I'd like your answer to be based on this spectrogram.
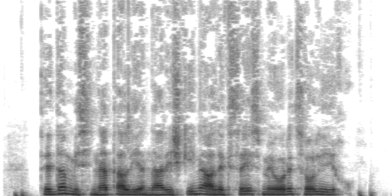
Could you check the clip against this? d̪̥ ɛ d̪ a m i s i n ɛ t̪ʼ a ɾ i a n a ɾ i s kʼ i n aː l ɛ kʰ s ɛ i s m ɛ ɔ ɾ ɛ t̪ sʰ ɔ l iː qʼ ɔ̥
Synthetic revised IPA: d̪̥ ɛ d̪ a m i s i n a t̪ʼ a l i a n a ɾ i ʃ kʼ i n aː l ɛ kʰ s ɛ i s m ɛ ɔ ɾ ɛ t̪ sʰ ɔ l iː qʼ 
